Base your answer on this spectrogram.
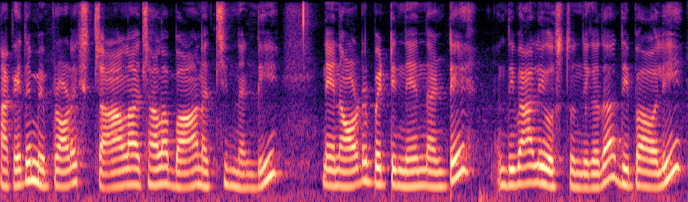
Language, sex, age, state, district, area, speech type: Telugu, other, 30-45, Andhra Pradesh, Chittoor, rural, spontaneous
